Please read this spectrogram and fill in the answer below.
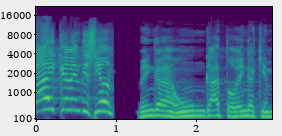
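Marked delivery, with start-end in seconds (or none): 0.0-1.0 much higher, swooning mock delight; gushing churchgoer. Preacher mocking a churchgoer thrilled by any sermon, high gushing. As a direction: gush like someone carried away by any sermon.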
